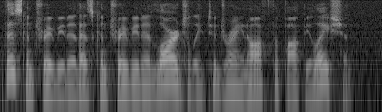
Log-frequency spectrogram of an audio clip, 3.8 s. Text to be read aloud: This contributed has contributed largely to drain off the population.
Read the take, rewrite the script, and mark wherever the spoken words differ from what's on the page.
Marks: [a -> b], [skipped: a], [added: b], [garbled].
This contributed has contributed largely to drain off the population.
